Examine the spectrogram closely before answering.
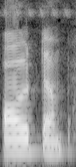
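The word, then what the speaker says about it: autumn: For example ऑटम। ऑटम मतलब होता है पतझड़। यहाँ पे देखिए केवल हम एम को प्रोनाउंस कर रहे हैं, एन को प्रोनाउंस नहीं कर रहे हैं क्योंकि एन यहाँ पे साइलेंट है।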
